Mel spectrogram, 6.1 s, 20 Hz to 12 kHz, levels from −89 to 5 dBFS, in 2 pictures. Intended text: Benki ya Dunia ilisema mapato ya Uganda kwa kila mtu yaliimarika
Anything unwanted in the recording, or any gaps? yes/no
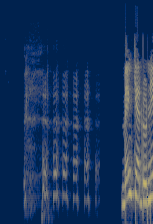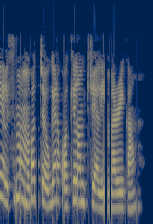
yes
